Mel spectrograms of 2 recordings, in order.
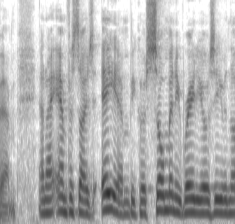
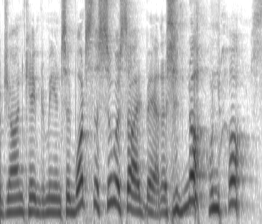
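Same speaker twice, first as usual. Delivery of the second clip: plain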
